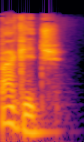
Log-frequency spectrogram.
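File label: "baggage", British English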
